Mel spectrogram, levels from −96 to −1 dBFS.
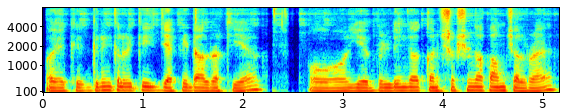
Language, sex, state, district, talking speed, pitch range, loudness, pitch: Hindi, male, Haryana, Jhajjar, 220 wpm, 105-120 Hz, -17 LUFS, 110 Hz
